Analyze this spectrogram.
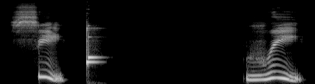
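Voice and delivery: slow teaching model of "Seriously"; slow, syllable by syllable. Shown as a demonstration. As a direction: sound out "Seriously" slowly and carefully. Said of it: "repetir devagar as sílabas". (devagar, sílaba por sílaba)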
